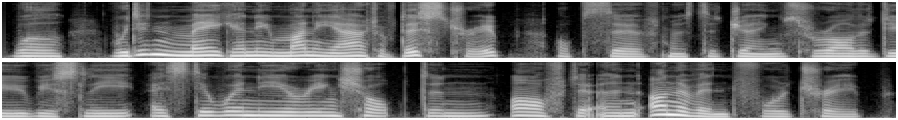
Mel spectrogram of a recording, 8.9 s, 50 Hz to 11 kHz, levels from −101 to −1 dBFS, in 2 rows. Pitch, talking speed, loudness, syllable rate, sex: 180 Hz, 160 wpm, -17 LUFS, 4.7 syllables/s, female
